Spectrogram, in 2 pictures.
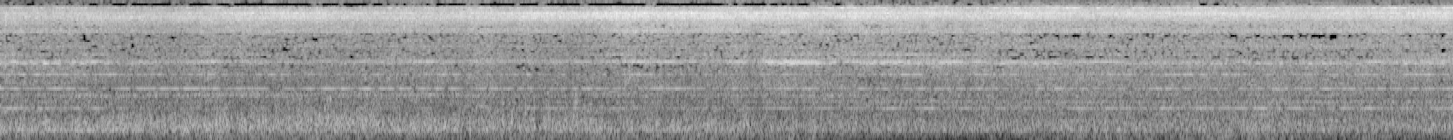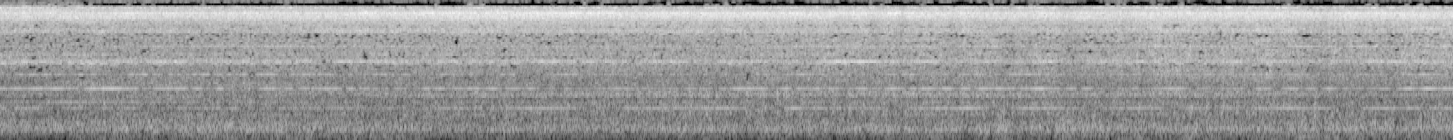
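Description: Steady airliner jet turbine noise: a constant whine made of several held high tones over a low rush, with no change in pitch.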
